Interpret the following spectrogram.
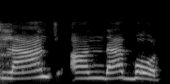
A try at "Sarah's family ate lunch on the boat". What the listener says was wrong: At হবে না ate হবে? ate বাবা, at তো এটি at, তাই না? আর এটা হবে ate, ate, ate।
